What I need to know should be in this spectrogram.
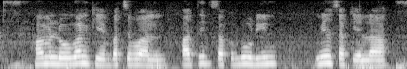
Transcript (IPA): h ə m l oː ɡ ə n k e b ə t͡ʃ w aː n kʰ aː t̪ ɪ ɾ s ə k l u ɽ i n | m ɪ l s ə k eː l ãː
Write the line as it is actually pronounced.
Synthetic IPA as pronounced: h ə m l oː ɡ ə n k e b ə t͡ʃ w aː n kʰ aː t̪ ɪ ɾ s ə k l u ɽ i n | m ɪ l s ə k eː l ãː

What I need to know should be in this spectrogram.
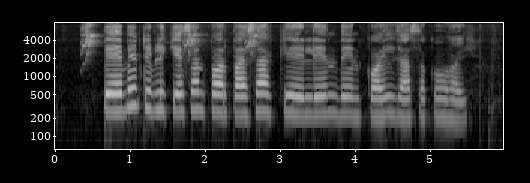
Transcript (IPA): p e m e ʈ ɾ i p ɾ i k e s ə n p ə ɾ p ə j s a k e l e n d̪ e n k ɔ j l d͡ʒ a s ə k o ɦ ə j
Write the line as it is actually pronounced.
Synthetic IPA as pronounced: p e m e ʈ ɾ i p l i k e s ə n p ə ɾ p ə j s a k e l e n d̪ e n k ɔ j l d͡ʒ a s ə k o ɦ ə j

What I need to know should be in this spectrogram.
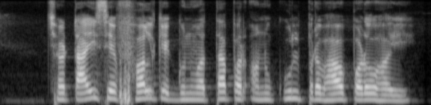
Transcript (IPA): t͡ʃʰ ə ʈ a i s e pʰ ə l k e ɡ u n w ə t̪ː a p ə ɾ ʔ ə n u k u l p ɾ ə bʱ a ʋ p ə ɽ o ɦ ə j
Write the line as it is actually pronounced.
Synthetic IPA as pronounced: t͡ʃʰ ə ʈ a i s e pʰ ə l k e ɡ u n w ə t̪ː a p ə ɾ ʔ ə n u k u l p ɾ ə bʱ a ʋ p ə ɽ o ɦ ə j

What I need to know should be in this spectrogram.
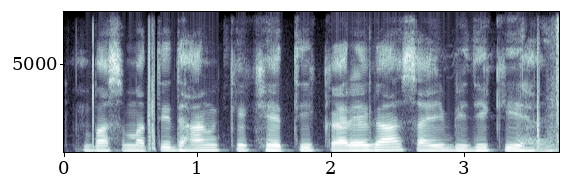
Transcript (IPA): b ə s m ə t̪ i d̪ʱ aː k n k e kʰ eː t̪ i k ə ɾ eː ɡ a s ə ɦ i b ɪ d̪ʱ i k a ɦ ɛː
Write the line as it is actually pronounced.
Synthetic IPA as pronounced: b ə s m ə t̪ i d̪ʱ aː n k e kʰ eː t̪ i k ə ɾ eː ɡ a s ə ɦ i b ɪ d̪ʱ i k i ɦ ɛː

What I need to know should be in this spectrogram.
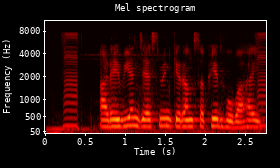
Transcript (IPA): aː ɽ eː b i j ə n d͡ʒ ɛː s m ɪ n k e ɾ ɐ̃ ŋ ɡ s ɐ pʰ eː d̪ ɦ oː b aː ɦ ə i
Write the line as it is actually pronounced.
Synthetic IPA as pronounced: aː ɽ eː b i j ə n d͡ʒ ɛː s m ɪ n k e ɾ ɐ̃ ŋ ɡ s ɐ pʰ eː d̪ ɦ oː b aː ɦ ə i

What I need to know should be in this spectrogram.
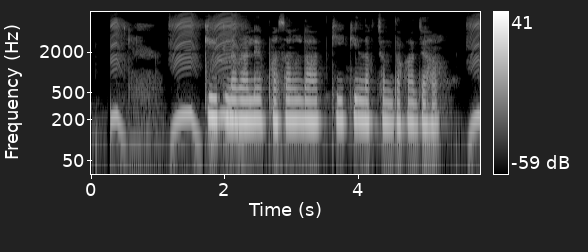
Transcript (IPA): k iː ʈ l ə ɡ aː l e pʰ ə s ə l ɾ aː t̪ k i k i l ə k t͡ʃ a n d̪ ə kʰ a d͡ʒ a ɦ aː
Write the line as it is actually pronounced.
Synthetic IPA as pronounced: k iː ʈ l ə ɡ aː l e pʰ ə s ə l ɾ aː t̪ k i k i l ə k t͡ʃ ə n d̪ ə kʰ a d͡ʒ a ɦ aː

